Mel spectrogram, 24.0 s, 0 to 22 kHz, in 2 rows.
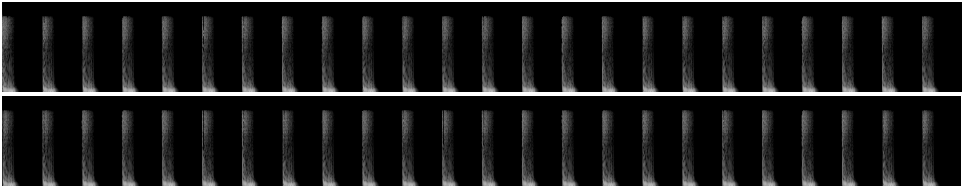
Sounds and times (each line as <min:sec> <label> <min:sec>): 0:00.0 Kick drum heavily layered and processed 0:23.9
